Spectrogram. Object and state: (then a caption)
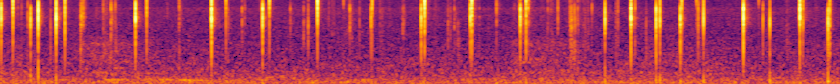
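Rose quartz chunk tapped with nails. A solid raw rose quartz crystal chunk, held in the hands, is tapped and scratched with long black pointed nails. Quiet, sharp, bright clicks and ticks come in an uneven stream, each very short with almost no ring and no low end.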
